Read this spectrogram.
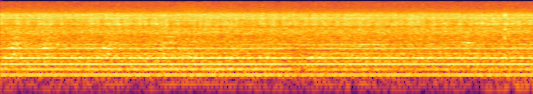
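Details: Microwave oven after repair heating water for one minute: a steady, even electrical hum with constant pitch and no buzzing or arcing. The fault was a fuse blown by magnetron arcing; the magnetron was fine. Normal operation.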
